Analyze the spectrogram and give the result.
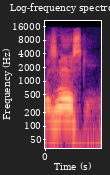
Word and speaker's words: Wisniewski: With the signing of Wyniski, is that how you pronounce it? – Wisniewski. – Wisniewski.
